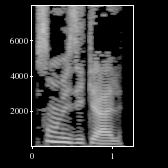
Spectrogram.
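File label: "son musical", French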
